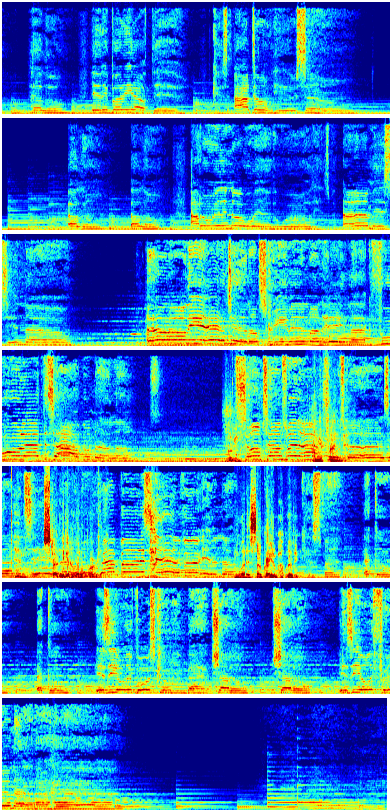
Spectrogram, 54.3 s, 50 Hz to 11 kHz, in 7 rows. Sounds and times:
Music: 0.0 - 54.2.

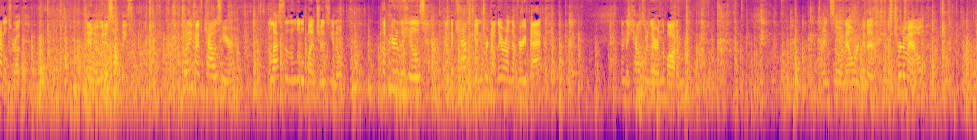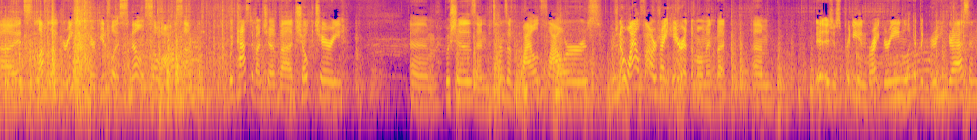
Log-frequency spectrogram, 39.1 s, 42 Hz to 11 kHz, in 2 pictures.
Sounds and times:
Speech: 0.0 - 0.6, 1.7 - 2.8, 3.6 - 4.8, 5.4 - 6.9, 7.6 - 11.0, 12.4 - 13.8, 16.4 - 18.6, 19.5 - 26.5, 27.8 - 35.0, 35.8 - 39.0.

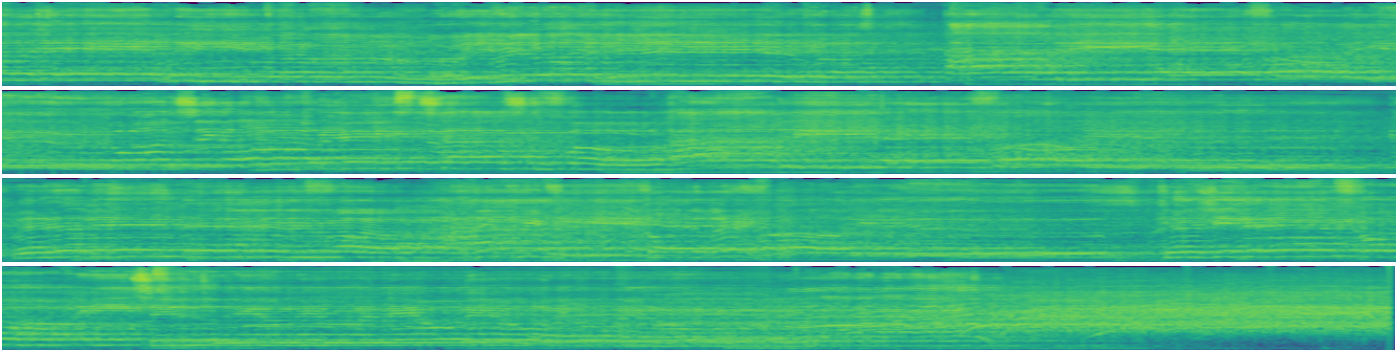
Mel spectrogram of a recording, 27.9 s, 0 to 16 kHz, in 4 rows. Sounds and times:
Male singing: 0.0 - 26.1
Choir: 0.0 - 27.8.

